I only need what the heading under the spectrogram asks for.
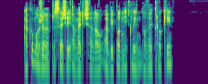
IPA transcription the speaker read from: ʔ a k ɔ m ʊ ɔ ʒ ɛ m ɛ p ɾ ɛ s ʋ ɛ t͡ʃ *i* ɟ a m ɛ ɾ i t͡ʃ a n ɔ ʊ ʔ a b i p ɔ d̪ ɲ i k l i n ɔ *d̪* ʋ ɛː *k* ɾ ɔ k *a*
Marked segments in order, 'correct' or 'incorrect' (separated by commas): correct, incorrect, correct, incorrect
